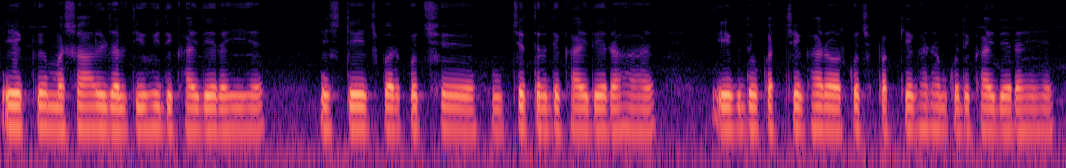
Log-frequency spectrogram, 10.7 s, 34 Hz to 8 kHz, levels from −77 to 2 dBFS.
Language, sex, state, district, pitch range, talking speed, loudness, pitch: Hindi, male, Maharashtra, Dhule, 115-120 Hz, 165 wpm, -22 LUFS, 120 Hz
